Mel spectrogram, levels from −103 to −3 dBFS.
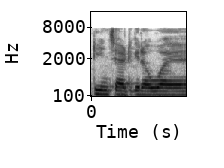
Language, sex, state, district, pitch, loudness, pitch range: Hindi, male, Uttar Pradesh, Shamli, 155 Hz, -12 LUFS, 150-160 Hz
